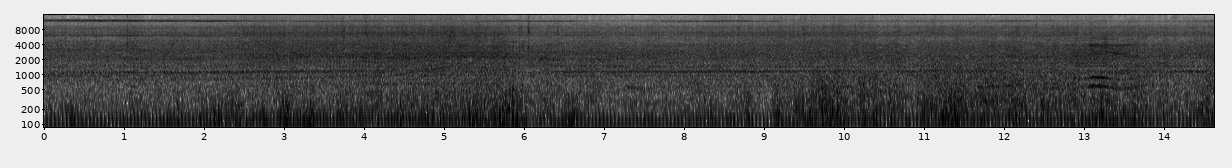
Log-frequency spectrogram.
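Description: Motorcycle engine running at a steady pace while riding along a dirt track, with wind noise rushing over the microphone.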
